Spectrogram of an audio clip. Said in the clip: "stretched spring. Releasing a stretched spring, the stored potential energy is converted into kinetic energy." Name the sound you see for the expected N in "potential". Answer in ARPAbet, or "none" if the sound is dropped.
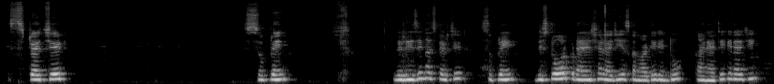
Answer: none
